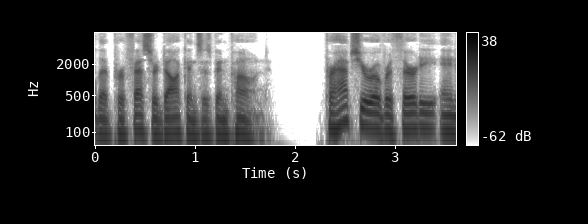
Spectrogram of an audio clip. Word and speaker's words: pwned: At least here at Unqualified Reservations, pwned alliterates with posse and rhymes with loaned.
